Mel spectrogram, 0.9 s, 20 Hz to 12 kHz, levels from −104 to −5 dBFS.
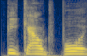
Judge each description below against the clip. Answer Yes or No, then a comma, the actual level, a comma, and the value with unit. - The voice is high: No, medium, 165 Hz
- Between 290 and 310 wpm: No, fast, 205 wpm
